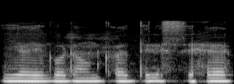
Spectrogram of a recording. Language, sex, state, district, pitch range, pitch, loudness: Hindi, male, Jharkhand, Deoghar, 145-150 Hz, 145 Hz, -14 LUFS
